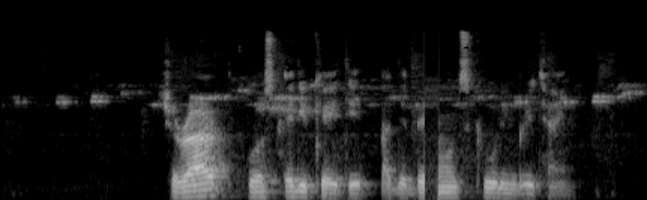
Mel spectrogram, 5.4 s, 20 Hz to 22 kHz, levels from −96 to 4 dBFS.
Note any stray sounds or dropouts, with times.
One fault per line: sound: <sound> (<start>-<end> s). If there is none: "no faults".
sound: dropout (3.5-3.7 s)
